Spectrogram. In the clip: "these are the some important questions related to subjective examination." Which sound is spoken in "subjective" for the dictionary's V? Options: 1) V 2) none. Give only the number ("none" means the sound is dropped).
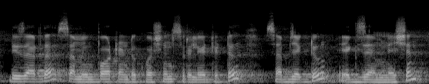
2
